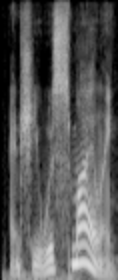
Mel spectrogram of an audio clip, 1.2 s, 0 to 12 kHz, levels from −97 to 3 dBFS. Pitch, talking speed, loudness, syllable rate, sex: 120 Hz, 200 wpm, -15 LUFS, 4.9 syllables/s, male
